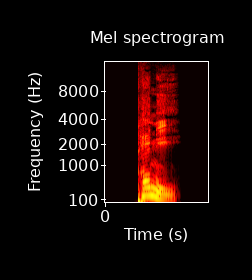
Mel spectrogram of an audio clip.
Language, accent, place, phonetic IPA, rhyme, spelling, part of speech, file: German, Germany, Berlin, [ˈpɛni], -ɛni, Penny, noun, De-Penny.ogg
- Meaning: penny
